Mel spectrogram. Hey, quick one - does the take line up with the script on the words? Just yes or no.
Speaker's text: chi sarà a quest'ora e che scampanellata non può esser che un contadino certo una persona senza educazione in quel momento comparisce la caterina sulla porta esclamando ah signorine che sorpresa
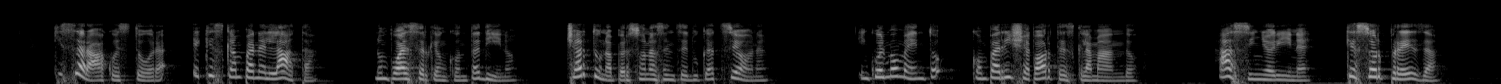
no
